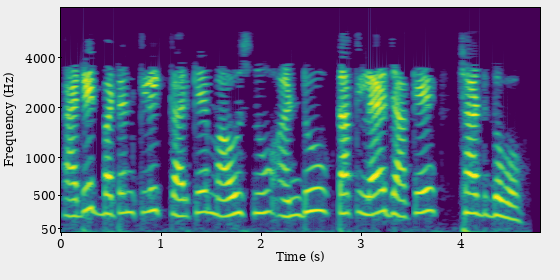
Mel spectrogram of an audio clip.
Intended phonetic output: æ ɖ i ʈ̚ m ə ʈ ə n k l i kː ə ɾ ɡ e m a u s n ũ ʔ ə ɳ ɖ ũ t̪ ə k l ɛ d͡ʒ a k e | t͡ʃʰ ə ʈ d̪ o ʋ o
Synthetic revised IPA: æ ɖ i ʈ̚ b ə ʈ ə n k l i kː ə ɾ k e m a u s n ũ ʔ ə ɳ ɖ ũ t̪ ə k l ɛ d͡ʒ a k e | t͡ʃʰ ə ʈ d̪ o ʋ o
